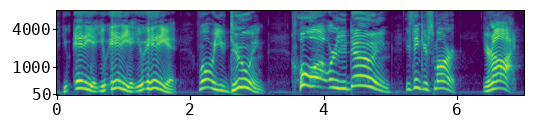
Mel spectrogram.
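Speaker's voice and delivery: high, wailing you idiot; self-berating. Retold or imitated. Angler scolding himself after the mess, high mock wail. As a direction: scold yourself with mock anguish.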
